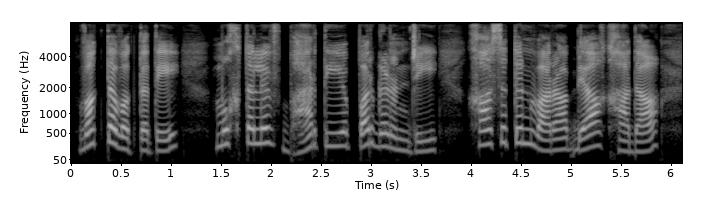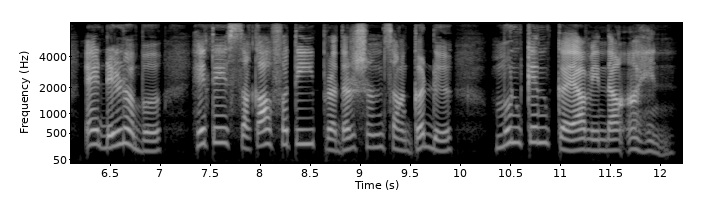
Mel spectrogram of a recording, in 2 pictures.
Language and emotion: Sindhi, neutral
